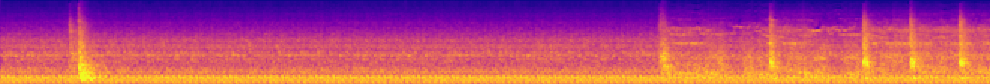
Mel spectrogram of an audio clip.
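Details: John Deere model B two-cylinder tractor, cold start, first start since summer, battery nearly dead so it turns over slowly but fires right up; slow even putt at idle with steady firing and a few stray clicks, healthy idle.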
